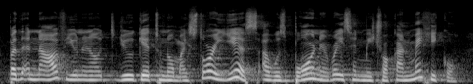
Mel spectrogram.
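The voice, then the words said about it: Spanish-accented English. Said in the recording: “I know people hear my accent”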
